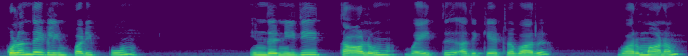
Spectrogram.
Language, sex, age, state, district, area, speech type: Tamil, female, 30-45, Tamil Nadu, Chennai, urban, spontaneous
